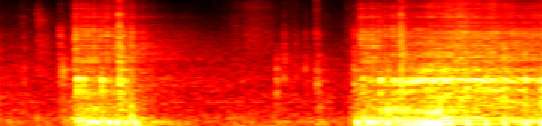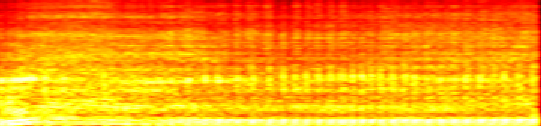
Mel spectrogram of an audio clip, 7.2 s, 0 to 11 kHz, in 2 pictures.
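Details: 2000 Yamaha PW80 two-stroke after replacing a knock-off carb with a genuine Yamaha Mikuni carburetor and oil injection hose, choke off: a couple of kicks, then a steady, crisp buzzing idle with no misfires.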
